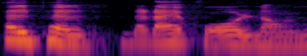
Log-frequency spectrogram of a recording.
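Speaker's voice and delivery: usual speaking voice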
